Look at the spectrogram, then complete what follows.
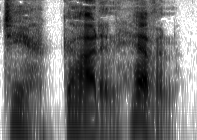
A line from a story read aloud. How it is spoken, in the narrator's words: breathed Jolly Roger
